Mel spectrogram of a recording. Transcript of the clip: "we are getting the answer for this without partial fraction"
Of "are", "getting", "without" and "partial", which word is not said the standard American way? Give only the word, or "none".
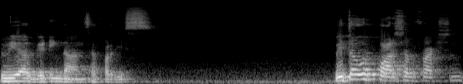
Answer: without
